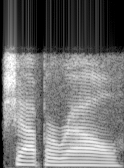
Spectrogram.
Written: chaparral

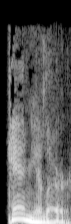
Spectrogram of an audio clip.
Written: canular

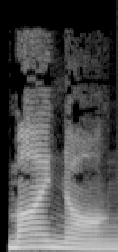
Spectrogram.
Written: meinong

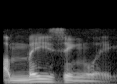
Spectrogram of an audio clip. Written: amazingly

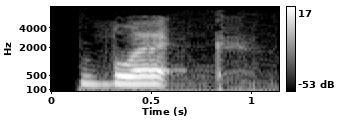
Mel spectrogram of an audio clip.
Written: blik

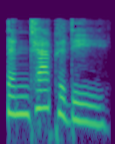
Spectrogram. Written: pentapody

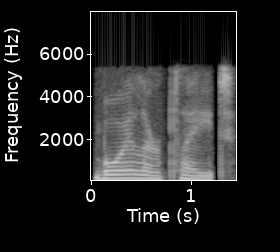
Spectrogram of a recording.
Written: boilerplate

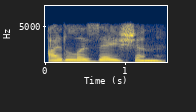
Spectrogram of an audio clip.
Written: idolization

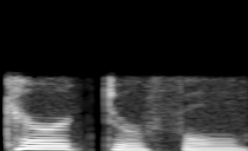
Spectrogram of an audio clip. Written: characterful

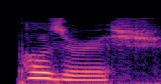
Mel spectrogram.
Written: poserish

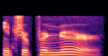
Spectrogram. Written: intrapreneur

